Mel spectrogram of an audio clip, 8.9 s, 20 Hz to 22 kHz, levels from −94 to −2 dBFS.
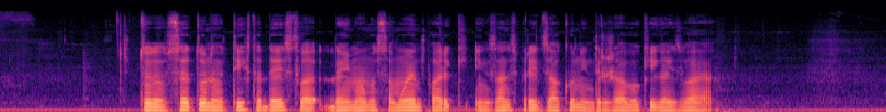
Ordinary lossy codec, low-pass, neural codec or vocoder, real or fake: none; 14.4 kHz; none; real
